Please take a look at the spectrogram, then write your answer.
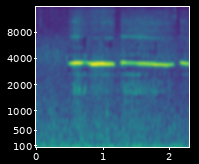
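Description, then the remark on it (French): A nightingale's position call, with which it always begins its song: a high, pure whistled note held steadily, broken into three long segments with brief gaps, heard alone over faint background hiss. “Alors, il commence toujours son chant par son cri de position, et après il décline son identité.”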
